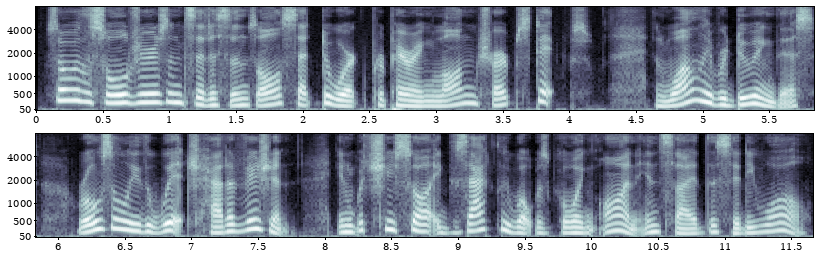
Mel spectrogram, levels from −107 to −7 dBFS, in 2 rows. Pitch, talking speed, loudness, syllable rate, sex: 195 Hz, 195 wpm, -17 LUFS, 5.1 syllables/s, female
